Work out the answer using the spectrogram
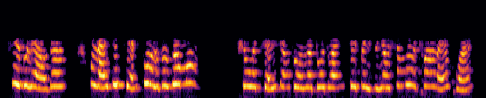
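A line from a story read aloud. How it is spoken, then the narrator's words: Crying. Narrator (Chinese): 英兰哭道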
